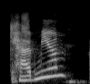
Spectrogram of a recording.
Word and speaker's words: cadmium: Cadmium? – I was just going to say cadmium.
